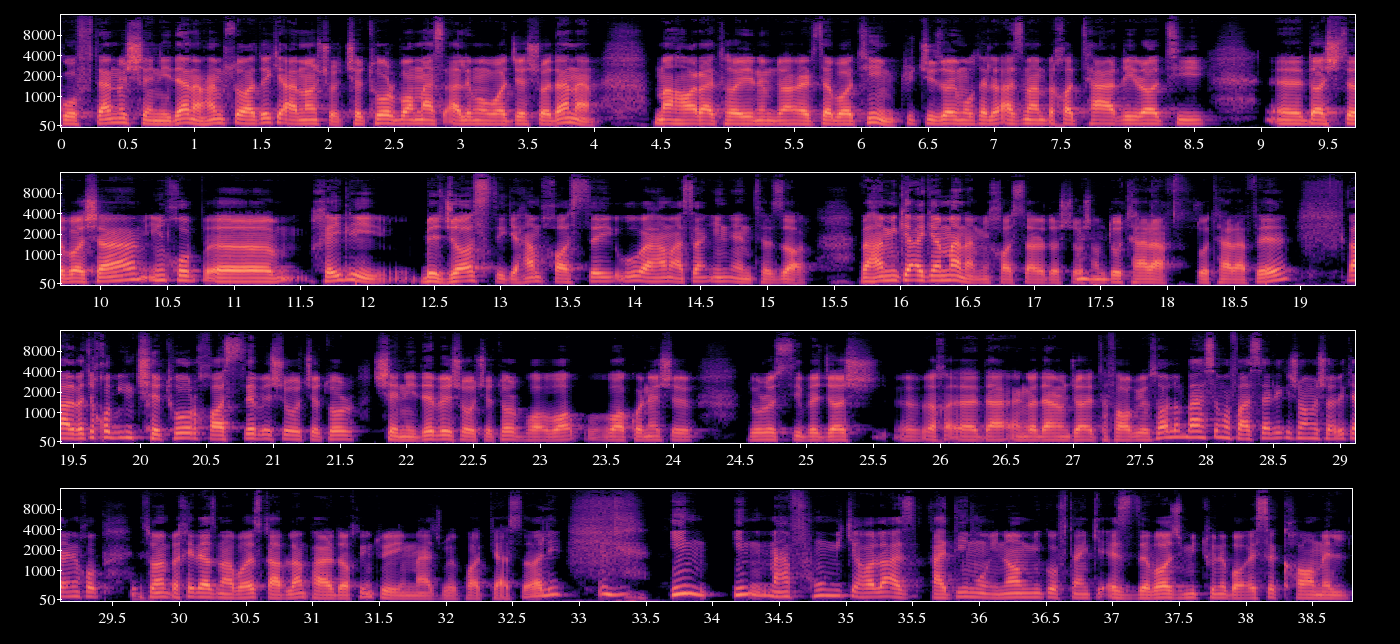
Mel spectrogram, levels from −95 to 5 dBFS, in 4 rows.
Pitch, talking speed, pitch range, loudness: 120 Hz, 175 wpm, 115-140 Hz, -24 LUFS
